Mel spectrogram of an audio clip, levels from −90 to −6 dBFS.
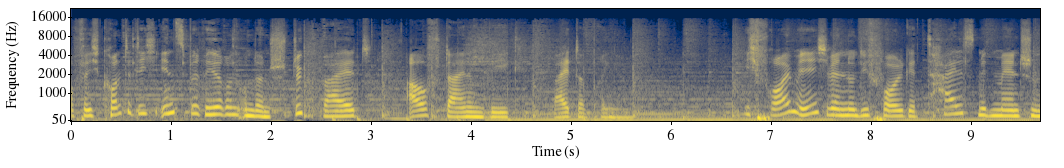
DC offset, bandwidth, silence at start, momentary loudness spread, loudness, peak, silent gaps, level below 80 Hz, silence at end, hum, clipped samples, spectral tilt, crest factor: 0.7%; 15.5 kHz; 0 s; 13 LU; -15 LUFS; -2 dBFS; none; -28 dBFS; 0 s; none; under 0.1%; -6 dB/octave; 12 dB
